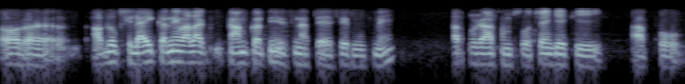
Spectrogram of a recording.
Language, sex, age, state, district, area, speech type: Hindi, male, 60+, Uttar Pradesh, Azamgarh, rural, conversation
